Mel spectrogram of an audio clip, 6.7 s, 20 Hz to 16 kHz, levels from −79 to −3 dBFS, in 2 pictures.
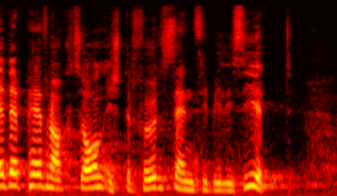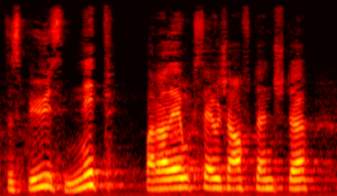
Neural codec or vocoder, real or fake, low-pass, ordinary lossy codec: none; real; 14.4 kHz; AAC, 48 kbps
